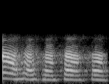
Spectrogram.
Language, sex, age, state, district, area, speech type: Malayalam, female, 45-60, Kerala, Pathanamthitta, urban, conversation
